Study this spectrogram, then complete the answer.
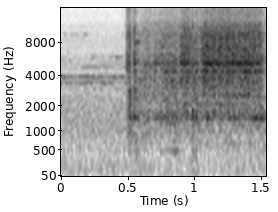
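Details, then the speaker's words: Starting-circuit bypass on a car: starter relay removed from the fuse box and bypassed with a wire to positive; brief whirring crank of about a second, then the engine catches and starts; the starting circuit works again. "देखिए car start हो गई है। Ignition on होना चाहिए।"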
